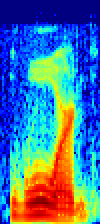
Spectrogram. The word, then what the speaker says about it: ward: worth it worth it Ward again this is an a r but sounds like o r Ward Warden hospital now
